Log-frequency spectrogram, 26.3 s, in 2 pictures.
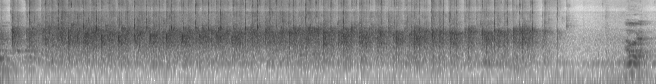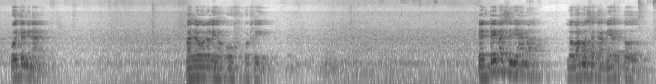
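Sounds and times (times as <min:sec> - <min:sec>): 
audience applause: 0:00.0 - 0:11.5
speech: 0:13.4 - 0:14.0, 0:16.8 - 0:18.6, 0:22.7 - 0:26.0.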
